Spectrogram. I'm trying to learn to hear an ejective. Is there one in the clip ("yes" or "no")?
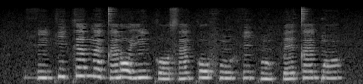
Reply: no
